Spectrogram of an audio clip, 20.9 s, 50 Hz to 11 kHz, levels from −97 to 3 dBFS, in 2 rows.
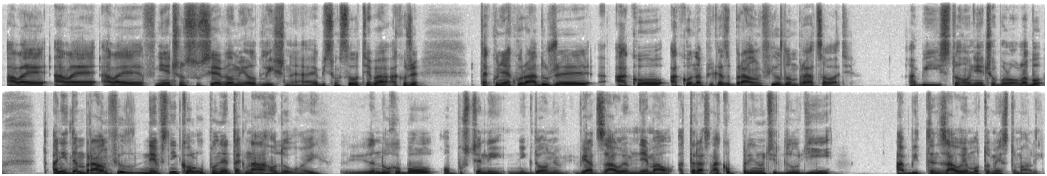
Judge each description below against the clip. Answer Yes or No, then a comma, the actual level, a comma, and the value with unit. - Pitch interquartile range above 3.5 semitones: Yes, average, 4.1 semitones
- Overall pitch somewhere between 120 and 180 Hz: Yes, low, 125 Hz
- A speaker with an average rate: No, fast, 180 wpm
